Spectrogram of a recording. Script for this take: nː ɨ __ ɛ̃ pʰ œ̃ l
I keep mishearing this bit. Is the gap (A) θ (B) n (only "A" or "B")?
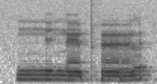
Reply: B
